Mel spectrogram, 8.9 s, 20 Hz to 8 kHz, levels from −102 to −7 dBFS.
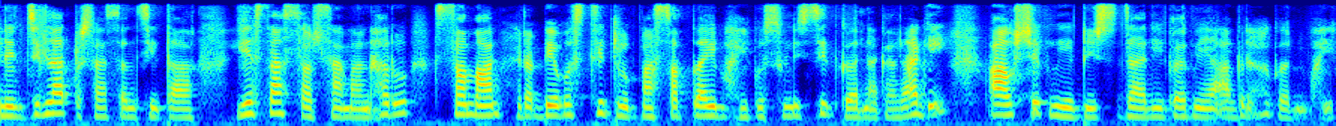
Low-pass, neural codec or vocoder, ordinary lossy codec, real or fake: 7.2 kHz; codec, 16 kHz, 1 kbps, FreqCodec, larger model; none; fake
